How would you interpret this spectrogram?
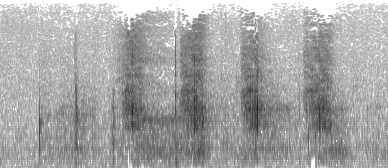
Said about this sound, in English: And after he was squatting down on the toilet, that's when he heard. How can it sound? Someone was scratching on the door.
